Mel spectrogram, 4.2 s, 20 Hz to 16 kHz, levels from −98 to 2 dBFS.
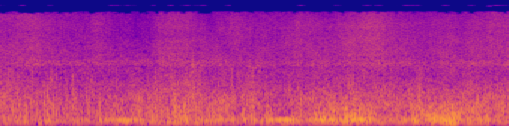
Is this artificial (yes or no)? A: no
